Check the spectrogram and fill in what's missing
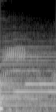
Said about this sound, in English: Here perch the slimy yet symphonic frogs that comprise the Hogwarts Frog Choir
